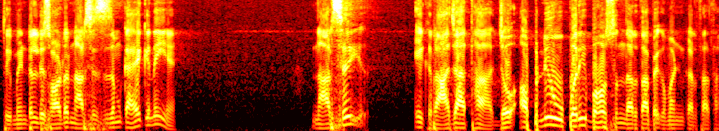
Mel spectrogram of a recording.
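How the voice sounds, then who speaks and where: Lively male teacher giving an exam-prep lecture. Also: on the low side, vocal fry, dry recording. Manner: lively, asks students rhetorical questions.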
